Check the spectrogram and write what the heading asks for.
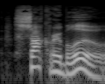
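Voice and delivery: put-on French-accented exclaiming. Podcast host tries out the intro line he planned for this episode, in a mock French accent. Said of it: "Feeling a little French".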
